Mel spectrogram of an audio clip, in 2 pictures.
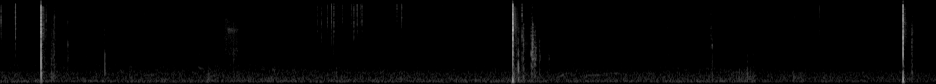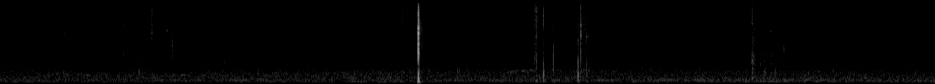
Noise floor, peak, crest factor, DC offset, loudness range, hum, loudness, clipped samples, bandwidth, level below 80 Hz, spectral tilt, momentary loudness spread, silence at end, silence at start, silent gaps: -65 dBFS; 0 dBFS; 38 dB; under 0.1%; 24 LU; none; -25 LUFS; under 0.1%; 18 kHz; -88 dBFS; 0.5 dB/octave; 32 LU; 18.3 s; 0.4 s; none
